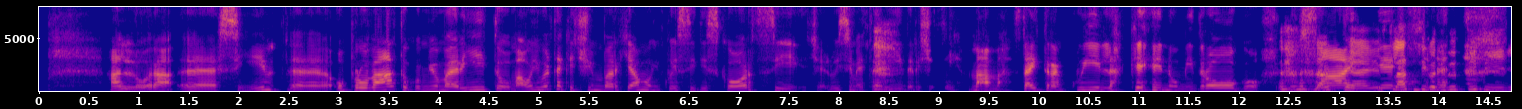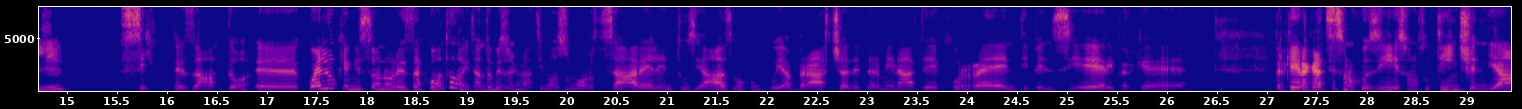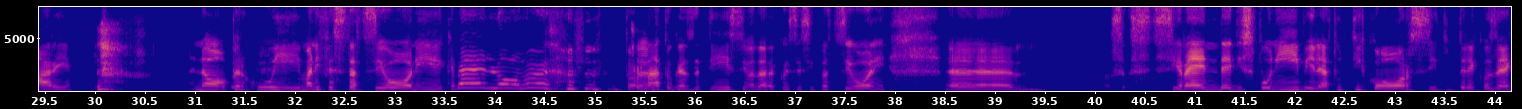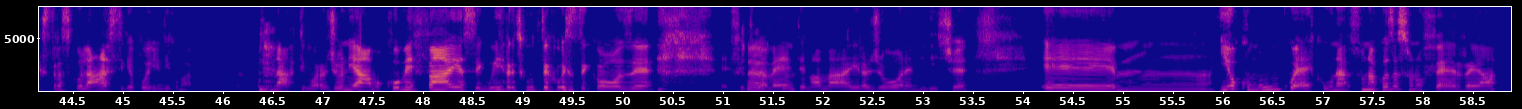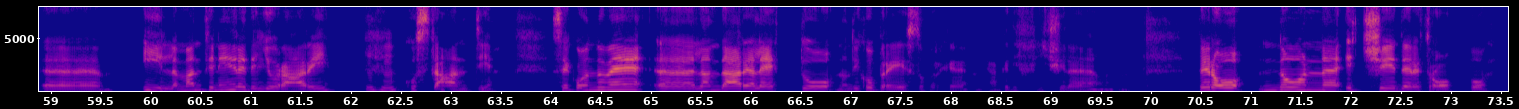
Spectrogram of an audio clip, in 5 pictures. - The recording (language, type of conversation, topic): Italian, podcast, Come sostenete la salute mentale dei ragazzi a casa?
- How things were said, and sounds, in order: "cioè" said as "ceh"; chuckle; "dice" said as "ice"; laughing while speaking: "che"; chuckle; laughing while speaking: "Okay"; chuckle; laughing while speaking: "ceh"; "Cioè" said as "ceh"; chuckle; put-on voice: "Che bello, eh"; chuckle; other background noise; chuckle; laughing while speaking: "seguire tutte queste"; drawn out: "Ehm"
